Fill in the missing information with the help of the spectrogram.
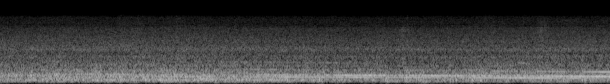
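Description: Running noise inside the cabin of a Kintetsu 5800 series electric train: a steady rush of wheels on rail over the air-conditioning hiss, with the whine of its Mitsubishi GTO-VVVF inverter and traction motors. The whine is several tones that slowly fall in pitch, and another tone joins near the end.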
